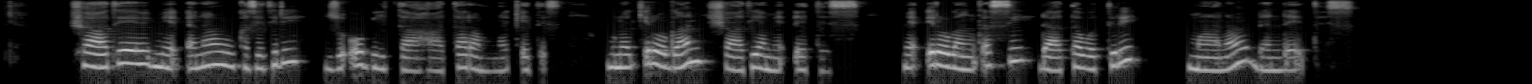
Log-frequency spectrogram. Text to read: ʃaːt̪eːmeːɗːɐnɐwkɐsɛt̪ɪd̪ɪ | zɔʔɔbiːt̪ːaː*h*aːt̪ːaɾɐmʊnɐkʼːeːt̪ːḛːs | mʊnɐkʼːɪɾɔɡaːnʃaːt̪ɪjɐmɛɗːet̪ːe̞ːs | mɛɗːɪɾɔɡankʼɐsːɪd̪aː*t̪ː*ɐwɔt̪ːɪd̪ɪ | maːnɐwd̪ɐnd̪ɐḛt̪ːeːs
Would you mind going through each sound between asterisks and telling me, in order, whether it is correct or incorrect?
correct, correct

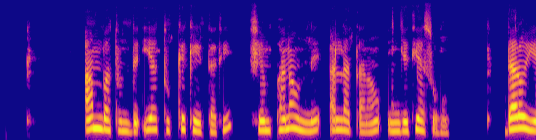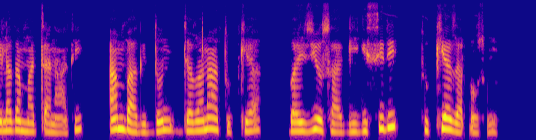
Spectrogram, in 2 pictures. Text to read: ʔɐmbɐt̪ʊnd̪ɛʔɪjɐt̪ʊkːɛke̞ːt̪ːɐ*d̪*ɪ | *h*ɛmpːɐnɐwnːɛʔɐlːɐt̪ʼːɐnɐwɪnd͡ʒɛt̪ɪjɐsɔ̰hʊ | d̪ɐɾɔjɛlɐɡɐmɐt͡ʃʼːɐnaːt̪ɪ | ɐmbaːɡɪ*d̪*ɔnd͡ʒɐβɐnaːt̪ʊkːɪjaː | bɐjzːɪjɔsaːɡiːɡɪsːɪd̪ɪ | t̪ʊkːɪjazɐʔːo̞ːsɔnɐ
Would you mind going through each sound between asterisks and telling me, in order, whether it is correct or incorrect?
incorrect: t̪, incorrect: ʃ, incorrect: d̪ː

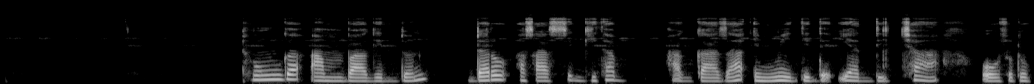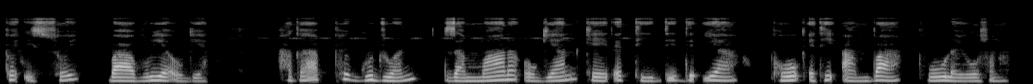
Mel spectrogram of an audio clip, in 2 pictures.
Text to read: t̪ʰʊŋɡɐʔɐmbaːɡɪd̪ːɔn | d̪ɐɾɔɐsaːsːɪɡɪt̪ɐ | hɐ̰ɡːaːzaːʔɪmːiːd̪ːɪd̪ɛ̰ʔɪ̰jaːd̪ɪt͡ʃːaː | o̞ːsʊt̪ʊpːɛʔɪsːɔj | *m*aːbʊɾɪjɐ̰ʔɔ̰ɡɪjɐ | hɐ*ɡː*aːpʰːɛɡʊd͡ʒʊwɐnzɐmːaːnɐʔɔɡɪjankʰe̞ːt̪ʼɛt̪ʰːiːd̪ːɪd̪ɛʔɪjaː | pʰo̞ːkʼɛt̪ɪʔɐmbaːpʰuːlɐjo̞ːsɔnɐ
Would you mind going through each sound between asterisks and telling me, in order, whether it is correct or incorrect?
incorrect: b, incorrect: ɡ

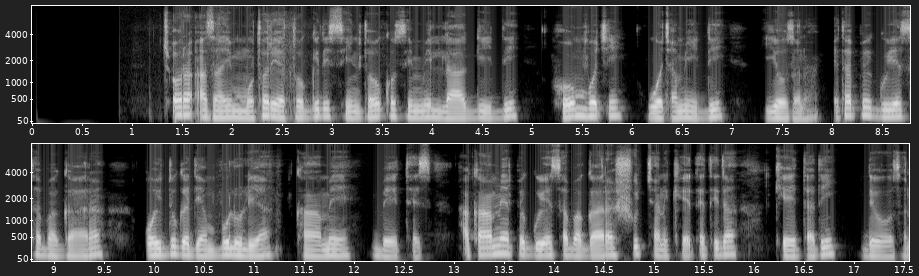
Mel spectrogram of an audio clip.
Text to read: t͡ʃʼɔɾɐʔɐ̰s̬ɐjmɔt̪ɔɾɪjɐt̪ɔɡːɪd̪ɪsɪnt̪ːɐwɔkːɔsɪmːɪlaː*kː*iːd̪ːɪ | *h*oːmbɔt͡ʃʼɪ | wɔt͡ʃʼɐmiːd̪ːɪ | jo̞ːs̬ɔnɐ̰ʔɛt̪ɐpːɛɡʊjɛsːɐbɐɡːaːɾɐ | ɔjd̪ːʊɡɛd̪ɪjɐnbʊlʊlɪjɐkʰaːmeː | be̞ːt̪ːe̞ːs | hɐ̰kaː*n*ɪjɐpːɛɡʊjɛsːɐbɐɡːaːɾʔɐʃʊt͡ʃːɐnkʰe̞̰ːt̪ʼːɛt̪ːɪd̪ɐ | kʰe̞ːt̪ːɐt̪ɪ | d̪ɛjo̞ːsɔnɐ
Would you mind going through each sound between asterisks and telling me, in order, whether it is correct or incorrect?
incorrect: ɡː, correct, incorrect: m

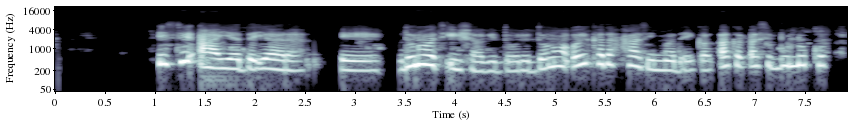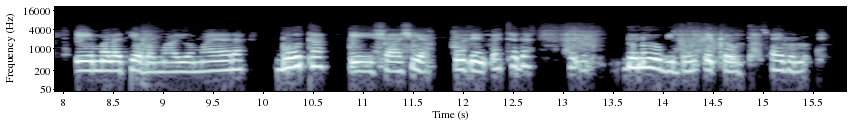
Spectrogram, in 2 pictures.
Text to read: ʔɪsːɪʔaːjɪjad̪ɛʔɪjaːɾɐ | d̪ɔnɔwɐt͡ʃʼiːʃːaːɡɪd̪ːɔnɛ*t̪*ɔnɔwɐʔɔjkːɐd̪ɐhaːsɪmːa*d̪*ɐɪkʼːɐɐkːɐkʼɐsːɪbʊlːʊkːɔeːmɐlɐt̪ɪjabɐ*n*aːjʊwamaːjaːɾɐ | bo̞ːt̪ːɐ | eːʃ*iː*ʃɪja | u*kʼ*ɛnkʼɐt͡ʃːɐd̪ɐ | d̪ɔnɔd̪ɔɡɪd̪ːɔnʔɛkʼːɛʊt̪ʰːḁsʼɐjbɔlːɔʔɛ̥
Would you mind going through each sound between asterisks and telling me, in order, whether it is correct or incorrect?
incorrect: d̪, correct, incorrect: m, incorrect: aː, incorrect: pʼ

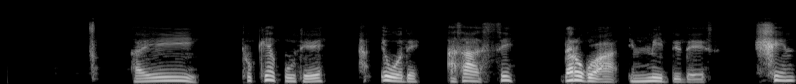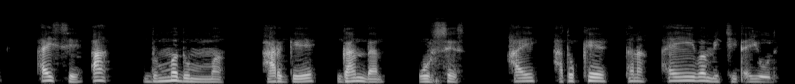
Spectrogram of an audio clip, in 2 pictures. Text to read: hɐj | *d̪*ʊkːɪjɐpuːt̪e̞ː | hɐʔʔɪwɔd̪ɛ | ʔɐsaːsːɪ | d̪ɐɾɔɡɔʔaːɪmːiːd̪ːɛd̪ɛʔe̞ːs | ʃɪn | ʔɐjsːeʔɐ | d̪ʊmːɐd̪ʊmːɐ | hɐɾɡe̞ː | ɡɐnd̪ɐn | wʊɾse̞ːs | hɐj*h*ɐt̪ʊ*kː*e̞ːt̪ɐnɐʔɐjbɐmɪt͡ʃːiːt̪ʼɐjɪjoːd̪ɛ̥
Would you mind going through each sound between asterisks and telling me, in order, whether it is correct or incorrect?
incorrect: t̪, correct, correct

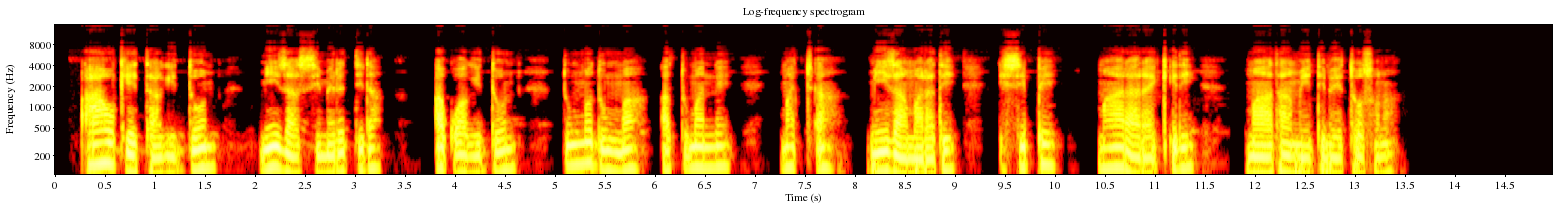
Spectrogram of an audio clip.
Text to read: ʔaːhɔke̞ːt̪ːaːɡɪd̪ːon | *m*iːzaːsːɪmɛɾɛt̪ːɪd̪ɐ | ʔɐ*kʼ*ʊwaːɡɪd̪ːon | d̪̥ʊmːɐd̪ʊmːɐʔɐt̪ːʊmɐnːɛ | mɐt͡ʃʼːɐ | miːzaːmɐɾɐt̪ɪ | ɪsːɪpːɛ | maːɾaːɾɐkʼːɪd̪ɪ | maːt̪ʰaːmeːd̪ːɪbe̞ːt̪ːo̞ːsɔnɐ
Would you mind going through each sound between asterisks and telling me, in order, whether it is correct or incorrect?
correct, correct

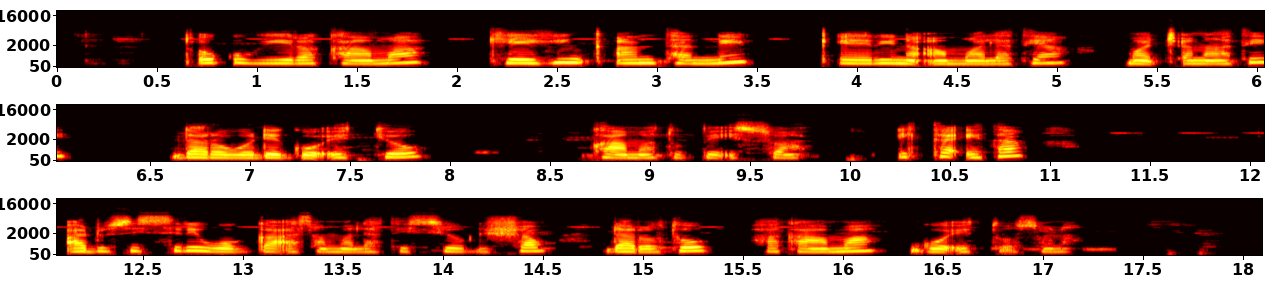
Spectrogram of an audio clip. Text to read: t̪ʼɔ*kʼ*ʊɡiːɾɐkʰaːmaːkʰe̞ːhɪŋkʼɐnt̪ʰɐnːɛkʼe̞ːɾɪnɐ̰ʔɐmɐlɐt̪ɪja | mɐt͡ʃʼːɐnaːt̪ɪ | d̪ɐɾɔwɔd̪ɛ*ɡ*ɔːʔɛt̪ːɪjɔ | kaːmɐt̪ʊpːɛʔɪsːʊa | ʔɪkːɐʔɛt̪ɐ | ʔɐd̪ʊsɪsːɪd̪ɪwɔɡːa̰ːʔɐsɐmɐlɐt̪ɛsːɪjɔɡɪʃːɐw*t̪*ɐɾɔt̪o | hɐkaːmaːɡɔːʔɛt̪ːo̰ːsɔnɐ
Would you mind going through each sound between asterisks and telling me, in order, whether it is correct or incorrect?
correct, correct, incorrect: d̪

